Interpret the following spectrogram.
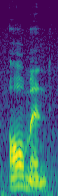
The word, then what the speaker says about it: almond: never touches the roof so you don't hear an L you hear um almond and calm and palm like this palm tree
